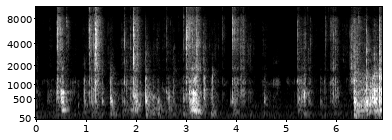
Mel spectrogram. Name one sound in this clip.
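A dog gnaws and chews noisily on a chew toy, close by.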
